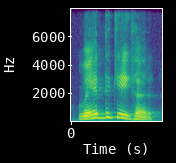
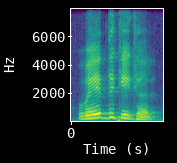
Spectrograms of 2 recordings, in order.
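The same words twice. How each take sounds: The two takes are said the same way.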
